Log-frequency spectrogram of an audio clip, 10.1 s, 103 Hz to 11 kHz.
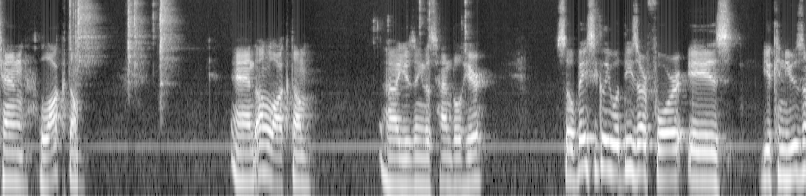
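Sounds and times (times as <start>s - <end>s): locking pliers clicking shut: 0.9s - 2.3s.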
